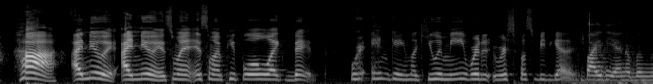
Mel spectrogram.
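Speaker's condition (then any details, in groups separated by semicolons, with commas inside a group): No condition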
